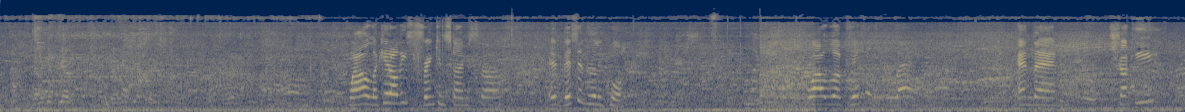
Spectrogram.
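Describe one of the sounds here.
People murmur and chatter in the background of a busy indoor space.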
